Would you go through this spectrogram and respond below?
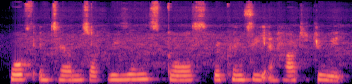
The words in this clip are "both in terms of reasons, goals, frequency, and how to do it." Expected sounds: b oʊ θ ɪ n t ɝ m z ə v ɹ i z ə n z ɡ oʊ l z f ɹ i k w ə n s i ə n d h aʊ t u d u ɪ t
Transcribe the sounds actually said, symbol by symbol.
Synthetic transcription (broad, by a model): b oʊ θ ɪ n t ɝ m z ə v ɹ i z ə n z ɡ oʊ l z f ɹ i k w ə n s i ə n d h aʊ t u d u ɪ t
